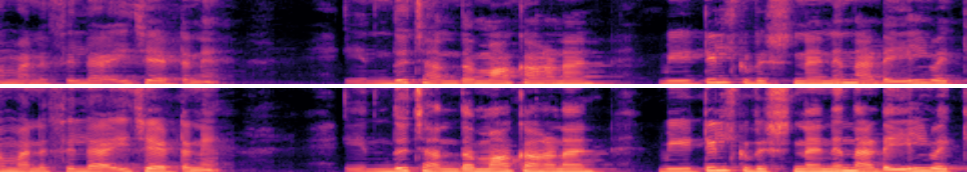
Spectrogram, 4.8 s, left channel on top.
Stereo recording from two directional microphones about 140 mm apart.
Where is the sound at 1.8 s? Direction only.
50° right (ahead or behind).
